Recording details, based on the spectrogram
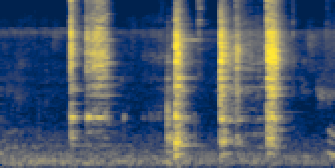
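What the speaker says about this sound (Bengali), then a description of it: "এই যে এরকম করে ভালো করে জলটা ঝরিয়ে নেব।" A slotted metal ladle clinks and scrapes against a cooking pot while water is drained from boiled jackfruit seeds. There are four sharp, close strikes spaced across a couple of seconds, with no talk.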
